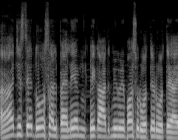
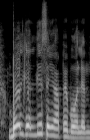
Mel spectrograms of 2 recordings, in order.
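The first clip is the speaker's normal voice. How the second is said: ordinary delivery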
